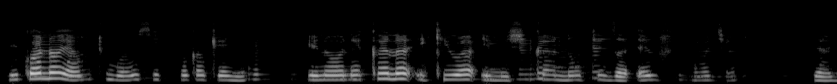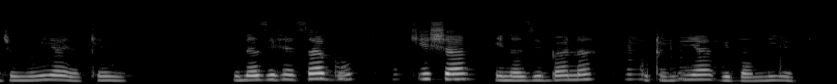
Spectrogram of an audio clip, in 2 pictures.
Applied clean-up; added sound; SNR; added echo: neural mask model DeepFilterNet 3.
